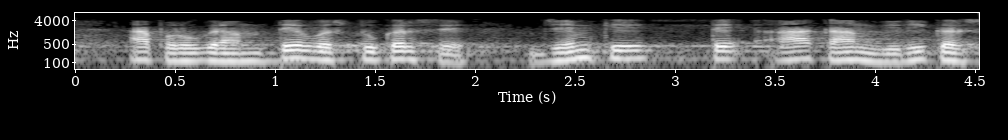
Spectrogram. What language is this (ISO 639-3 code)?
guj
